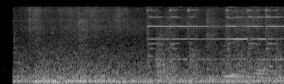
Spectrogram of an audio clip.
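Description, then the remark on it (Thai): Ambience inside the kitchen of a Kobe beef restaurant in Sandton, South Africa: a steady, busy wash of clatter and murmuring voices, with bright metallic ringing tones sustaining through the second half, like struck pans or utensils. “เสียงภายในครัวร้านเนื้อโกเบและกลิ่นที่หอมตลบอบอวลไปถึงภายนอกร้านดึงดูดให้คนที่เดินผ่านไปมาในย่านแซนตันซึ่งเป็นย่านการเงินที่ร่ำรวยที่สุดในแอฟริกาใต้ให้เดินเข้าไปในร้านแห่งนั้นเหมือนโดนมนต์สะกด”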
